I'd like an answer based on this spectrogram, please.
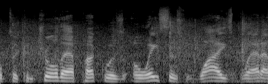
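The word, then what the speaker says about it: Oasiz: o theme Oasis is spelled o-a-s-i-z but pronounced Oasis one-nothing Detroit Blue Jackets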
